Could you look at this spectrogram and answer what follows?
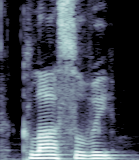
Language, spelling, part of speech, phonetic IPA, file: Ukrainian, класовий, adjective, [ˈkɫasɔʋei̯], Uk-класовий.ogg
- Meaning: class (as a social category)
